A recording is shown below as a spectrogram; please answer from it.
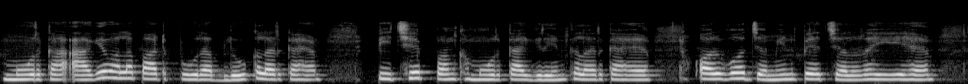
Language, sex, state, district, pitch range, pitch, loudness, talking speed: Hindi, female, Jharkhand, Garhwa, 220-250 Hz, 230 Hz, -15 LUFS, 155 wpm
